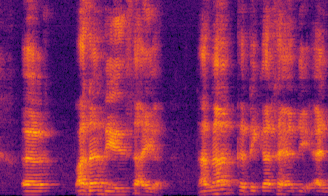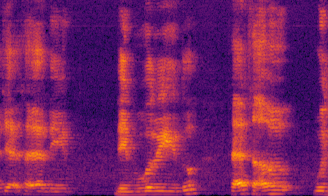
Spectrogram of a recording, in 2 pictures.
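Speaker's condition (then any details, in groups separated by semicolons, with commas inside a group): Cerebral palsy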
